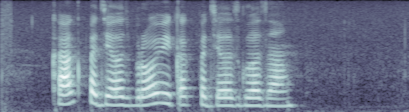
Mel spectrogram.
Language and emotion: Russian, neutral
